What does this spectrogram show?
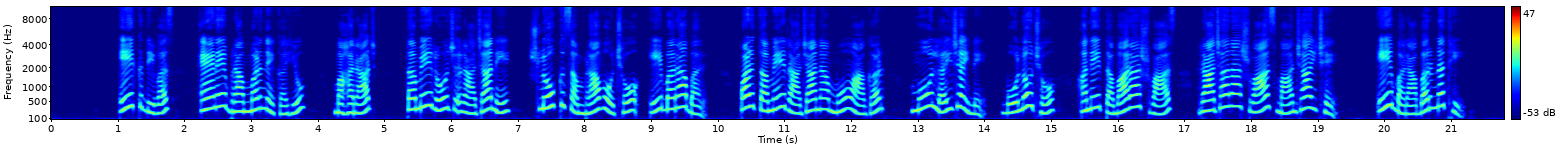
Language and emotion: Gujarati, neutral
